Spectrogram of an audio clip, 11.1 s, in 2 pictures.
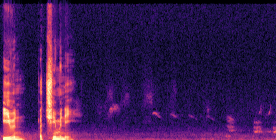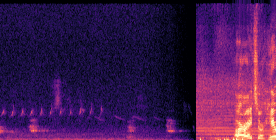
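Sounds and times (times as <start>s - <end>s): faint birds chirping: 1.3s - 9.4s.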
